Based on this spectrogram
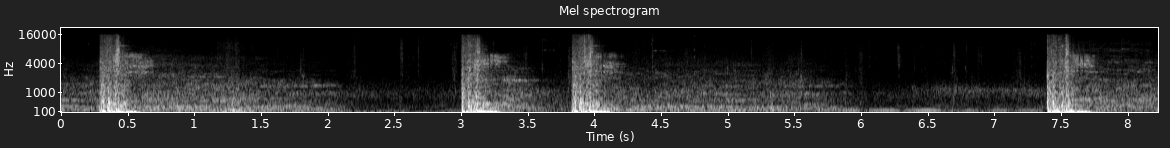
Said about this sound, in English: If I fire 2-round bursts.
